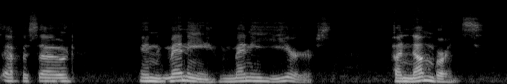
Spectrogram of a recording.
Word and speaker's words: penumbra: in many many years penumbrance is that how you pronounce it by numbers penumbra is my understanding okay uh i would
